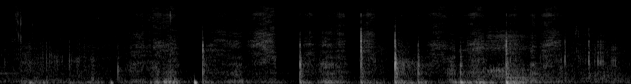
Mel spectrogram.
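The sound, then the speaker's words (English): Writing on a board makes quiet, scratchy strokes in irregular runs, punctuated by a few sharp taps as the writing tool meets the surface. “And I'm going to write up here the Syrian Empire.”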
